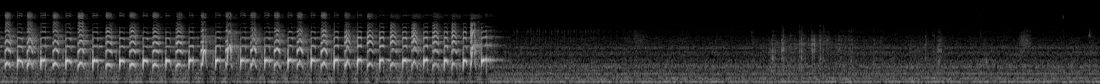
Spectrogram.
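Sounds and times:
puppy yapping: 0.0s - 5.1s.

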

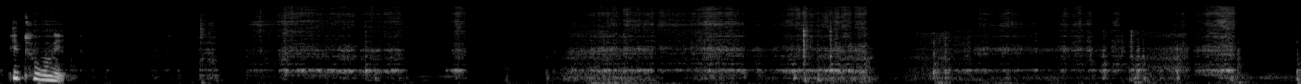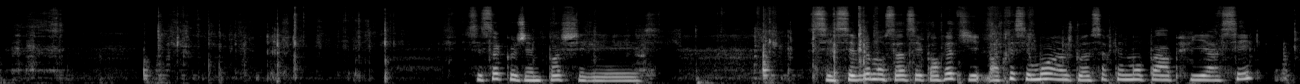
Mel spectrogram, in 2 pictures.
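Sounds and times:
blade scraping through paper: 2.5s - 4.7s, 5.6s - 8.8s.

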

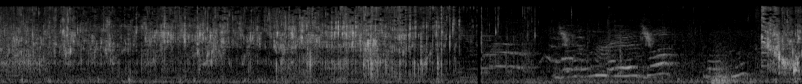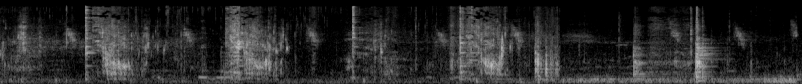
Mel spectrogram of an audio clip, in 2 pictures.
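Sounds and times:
spatula stirring wet gravy: 7.6s - 13.6s
steel plate clinking on pan: 8.8s - 9.3s, 11.5s - 13.6s, 14.4s - 15.2s.

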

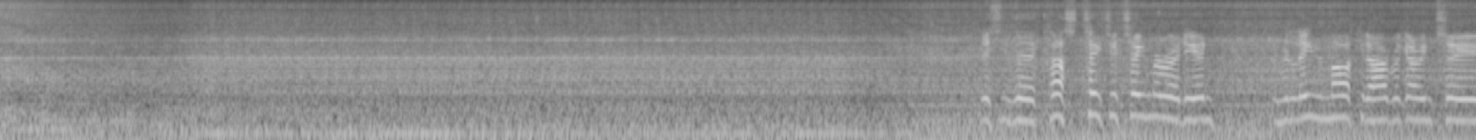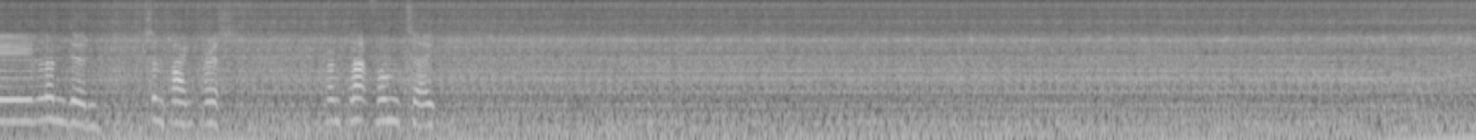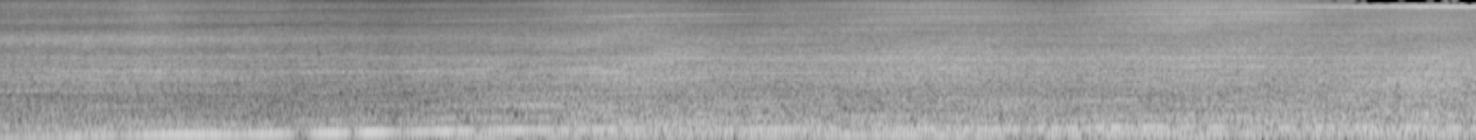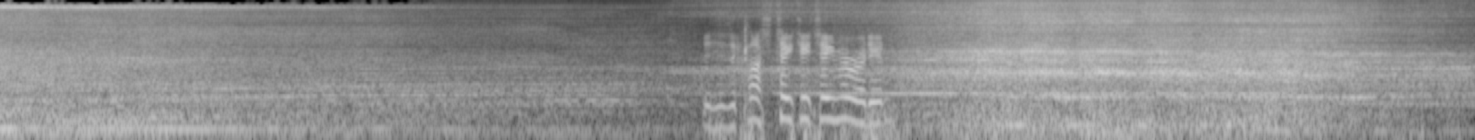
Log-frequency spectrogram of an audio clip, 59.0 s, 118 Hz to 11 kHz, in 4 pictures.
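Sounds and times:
diesel train engines revving: 0.0s - 59.0s.

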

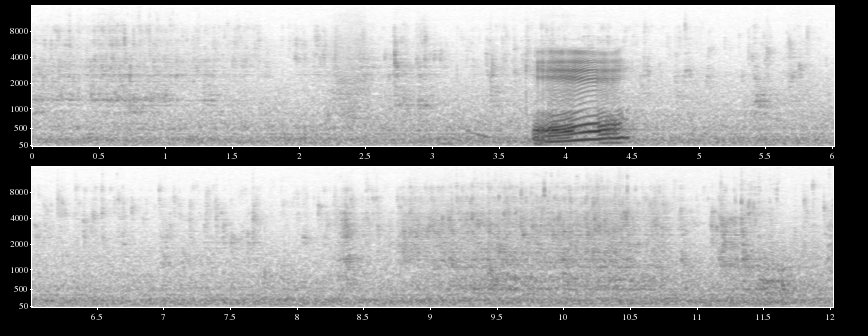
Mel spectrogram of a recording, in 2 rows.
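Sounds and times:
water pouring into metal pot: 4.8s - 12.0s.

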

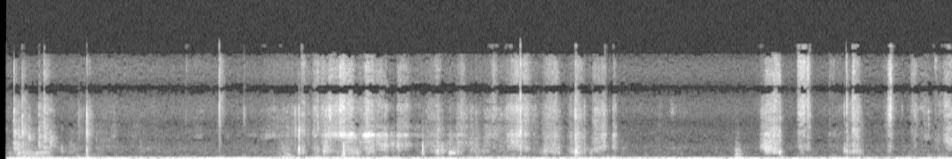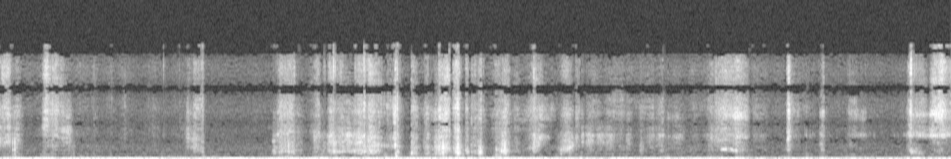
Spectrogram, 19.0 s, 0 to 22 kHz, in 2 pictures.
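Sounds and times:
low steady hum: 0.1s - 19.0s
paper pages rustling: 2.6s - 6.2s, 12.2s - 19.0s.

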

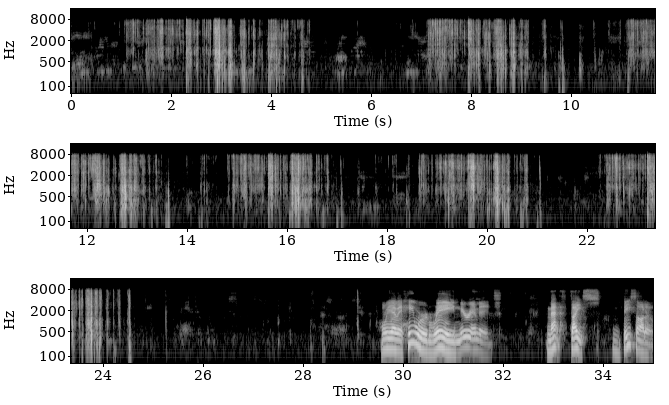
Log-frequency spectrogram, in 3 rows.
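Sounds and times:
foil wrappers tearing and crinkling: 1.1s - 4.6s, 7.1s - 9.2s, 11.1s - 13.5s, 14.8s - 16.9s, 18.6s - 21.0s, 22.3s - 24.6s.

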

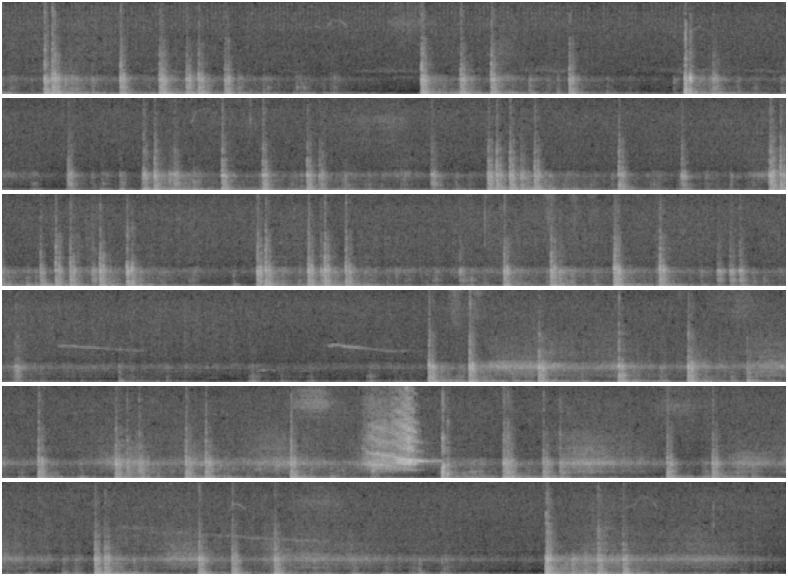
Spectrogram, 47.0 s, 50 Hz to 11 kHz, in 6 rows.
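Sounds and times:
fireworks bangs: 0.0s - 47.0s
firework whistle: 3.0s - 4.3s, 5.0s - 8.1s, 24.0s - 25.2s, 26.0s - 27.8s, 33.7s - 36.2s, 37.0s - 38.0s, 40.4s - 43.1s.

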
